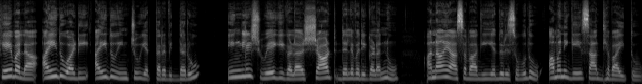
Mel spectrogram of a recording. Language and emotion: Kannada, neutral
